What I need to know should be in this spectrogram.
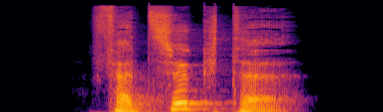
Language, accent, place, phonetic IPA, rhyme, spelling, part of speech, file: German, Germany, Berlin, [fɛɐ̯ˈt͡sʏktə], -ʏktə, verzückte, adjective / verb, De-verzückte.ogg
- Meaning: inflection of verzückt: 1. strong/mixed nominative/accusative feminine singular 2. strong nominative/accusative plural 3. weak nominative all-gender singular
